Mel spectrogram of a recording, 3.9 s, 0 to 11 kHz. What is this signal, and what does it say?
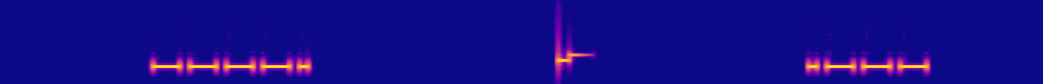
Morse code, heard as a keyed tone, about 36 wpm, 700 Hz. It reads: 9 J
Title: Single Character (Letter:Number:Punctuation:Prosign) 35wpm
